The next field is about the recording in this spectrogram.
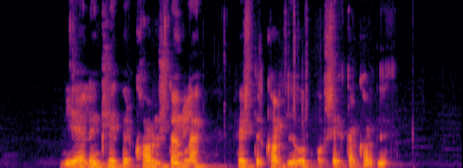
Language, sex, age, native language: Icelandic, male, 50-59, Icelandic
